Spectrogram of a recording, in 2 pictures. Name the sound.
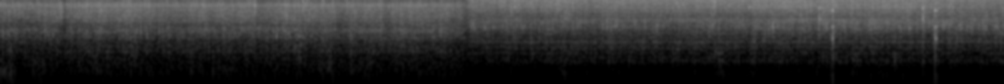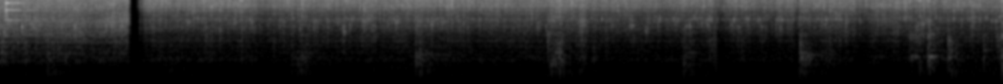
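chicken wings frying in oil in a pan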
